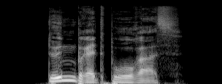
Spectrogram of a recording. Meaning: genitive singular of Dünnbrettbohrer
- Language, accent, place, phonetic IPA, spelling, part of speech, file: German, Germany, Berlin, [ˈdʏnbʁɛtˌboːʁɐs], Dünnbrettbohrers, noun, De-Dünnbrettbohrers.ogg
